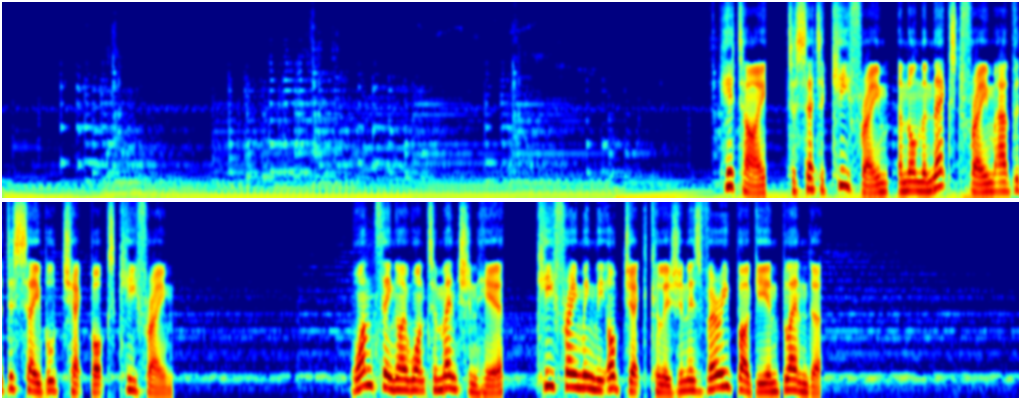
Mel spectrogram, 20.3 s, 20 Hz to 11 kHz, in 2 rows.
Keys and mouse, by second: 0.8 ctrl+z, 1.4-2.7 drag, 3.1-7.9 middle drag, 7.9 i, 9.7 Right, 10.3-11.4 drag, 11.8 i, 13.2 Left, 13.6 space, 14.6 space, 15.9 space, 18.0 middle click.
